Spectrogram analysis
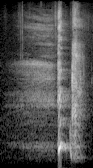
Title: Woman sneezes a lot and blowing her nose in handkerchief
